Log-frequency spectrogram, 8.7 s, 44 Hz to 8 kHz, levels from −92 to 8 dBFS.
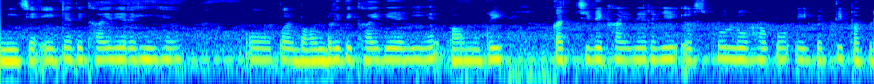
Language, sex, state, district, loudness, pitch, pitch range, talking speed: Hindi, female, Rajasthan, Nagaur, -38 LUFS, 200 Hz, 195-205 Hz, 165 wpm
